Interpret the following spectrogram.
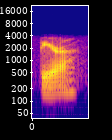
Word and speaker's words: Spira: Is it pronounced Spira or Spira?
